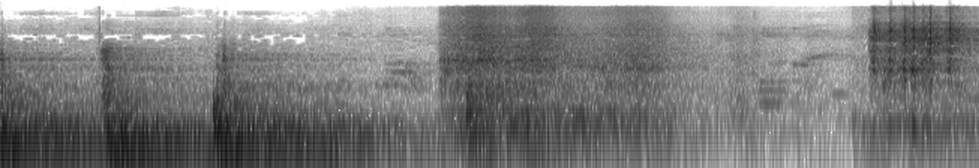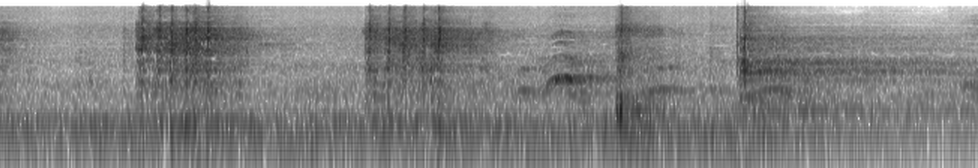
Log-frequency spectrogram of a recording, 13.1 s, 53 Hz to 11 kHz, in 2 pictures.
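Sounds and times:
rapid clicking bursts: 5.8s - 6.7s, 7.3s - 8.3s, 8.9s - 9.9s.

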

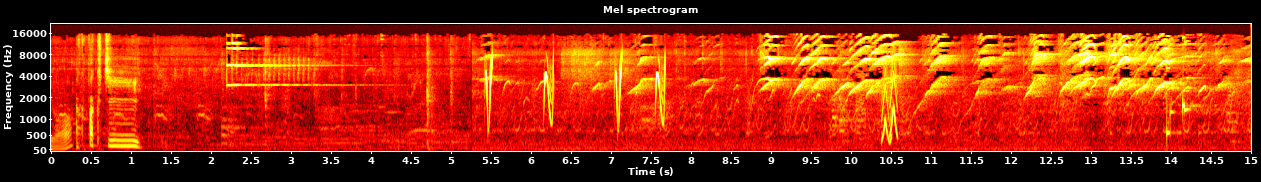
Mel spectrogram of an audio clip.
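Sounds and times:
guinea pigs squealing: 5.3s - 15.0s.

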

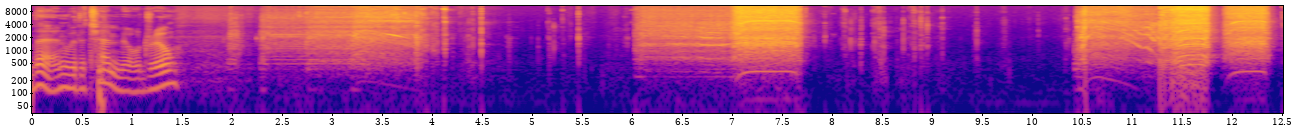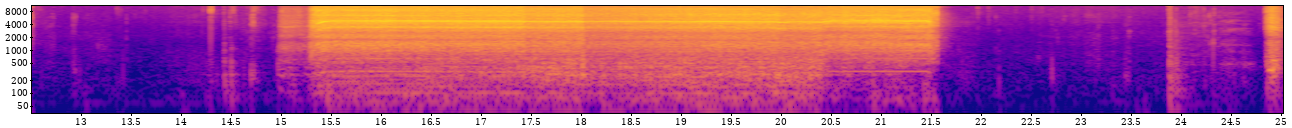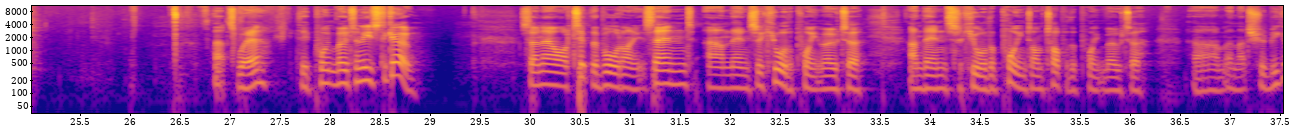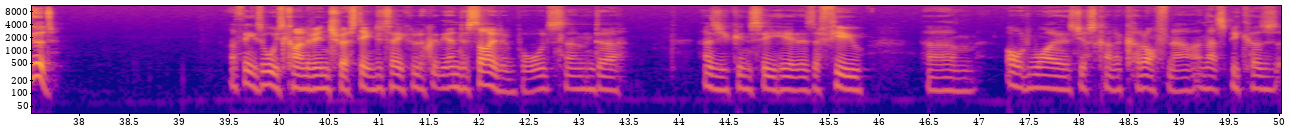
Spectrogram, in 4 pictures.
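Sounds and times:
cordless drill boring: 1.9s - 4.1s, 6.0s - 7.8s, 10.4s - 12.6s, 15.0s - 21.7s.

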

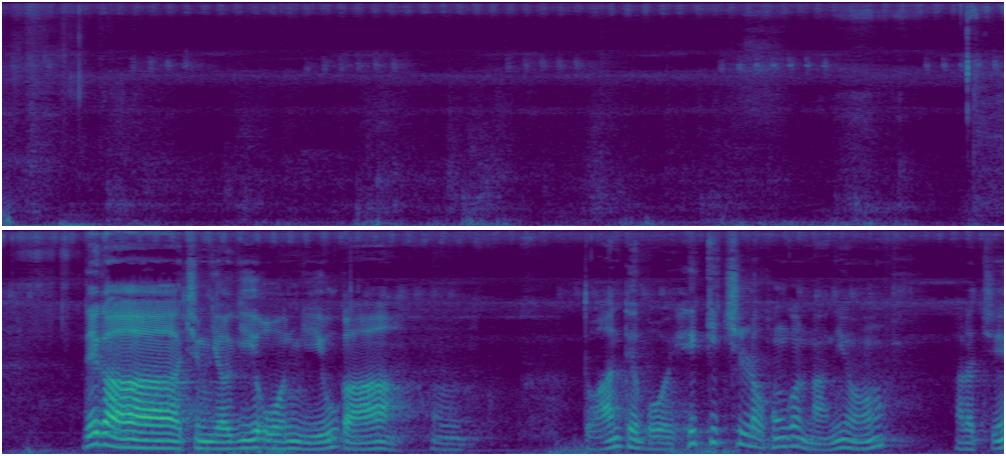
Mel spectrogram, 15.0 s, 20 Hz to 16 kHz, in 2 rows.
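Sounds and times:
soft footsteps: 0.0s - 6.2s
crickets chirping: 0.0s - 15.0s.

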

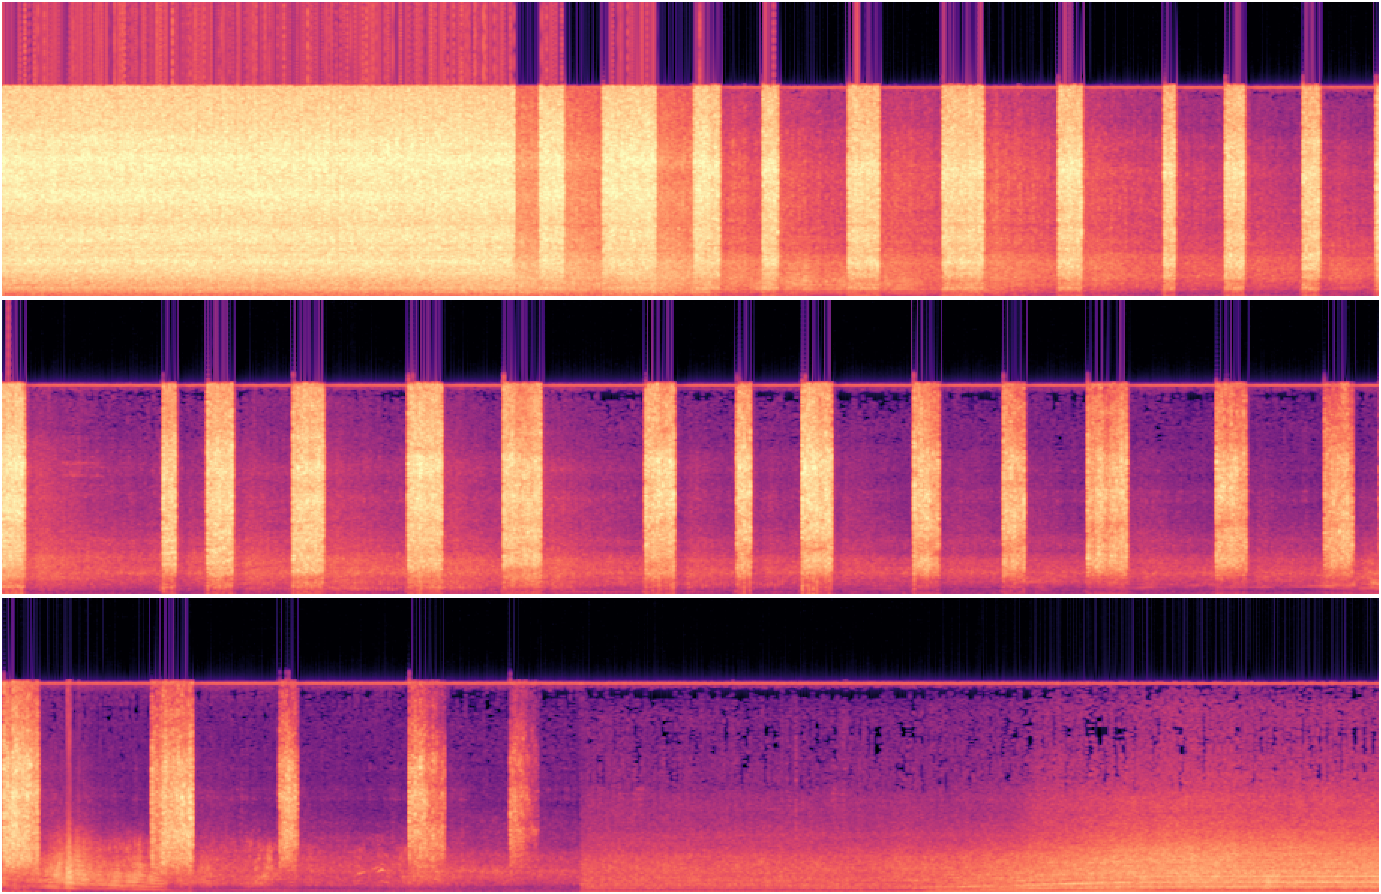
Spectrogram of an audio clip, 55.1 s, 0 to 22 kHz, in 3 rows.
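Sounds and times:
aircraft engine running: 0.0s - 55.0s.

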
